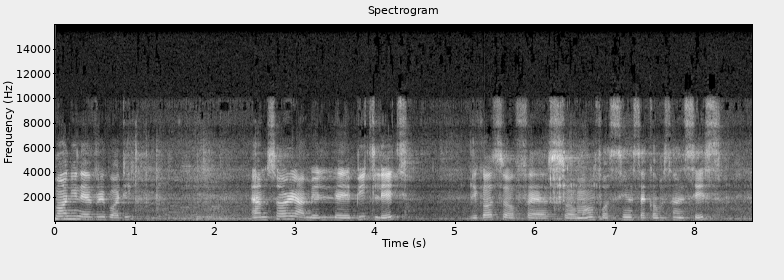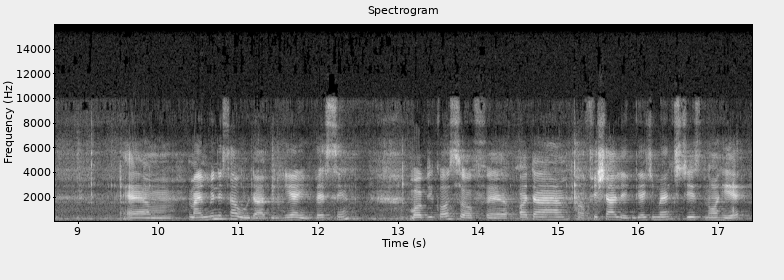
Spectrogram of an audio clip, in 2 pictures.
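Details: Adult woman speaking into a microphone; ordinary fluent speech.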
